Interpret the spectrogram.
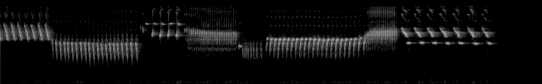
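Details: Canary song made of rapid rolling trills at shifting pitches, each held about a second, with a short low dip in the middle, closing on a run of crisp repeated chirps; no background noise.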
